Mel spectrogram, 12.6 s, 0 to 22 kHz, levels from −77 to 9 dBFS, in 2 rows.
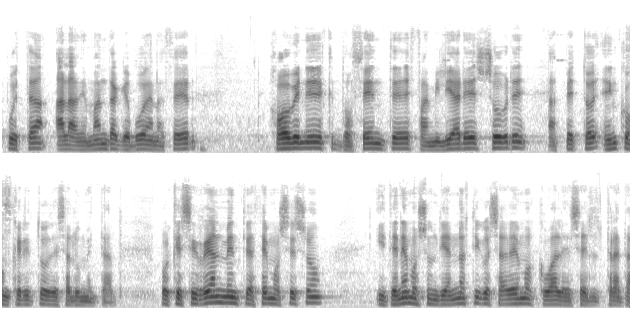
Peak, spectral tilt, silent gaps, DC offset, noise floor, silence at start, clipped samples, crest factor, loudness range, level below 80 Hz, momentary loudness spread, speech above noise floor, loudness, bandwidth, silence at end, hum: -2 dBFS; -6 dB/octave; none; under 0.1%; -51 dBFS; 0.05 s; under 0.1%; 20 dB; 3 LU; -60 dBFS; 10 LU; 30 dB; -21 LUFS; 11.5 kHz; 0 s; none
